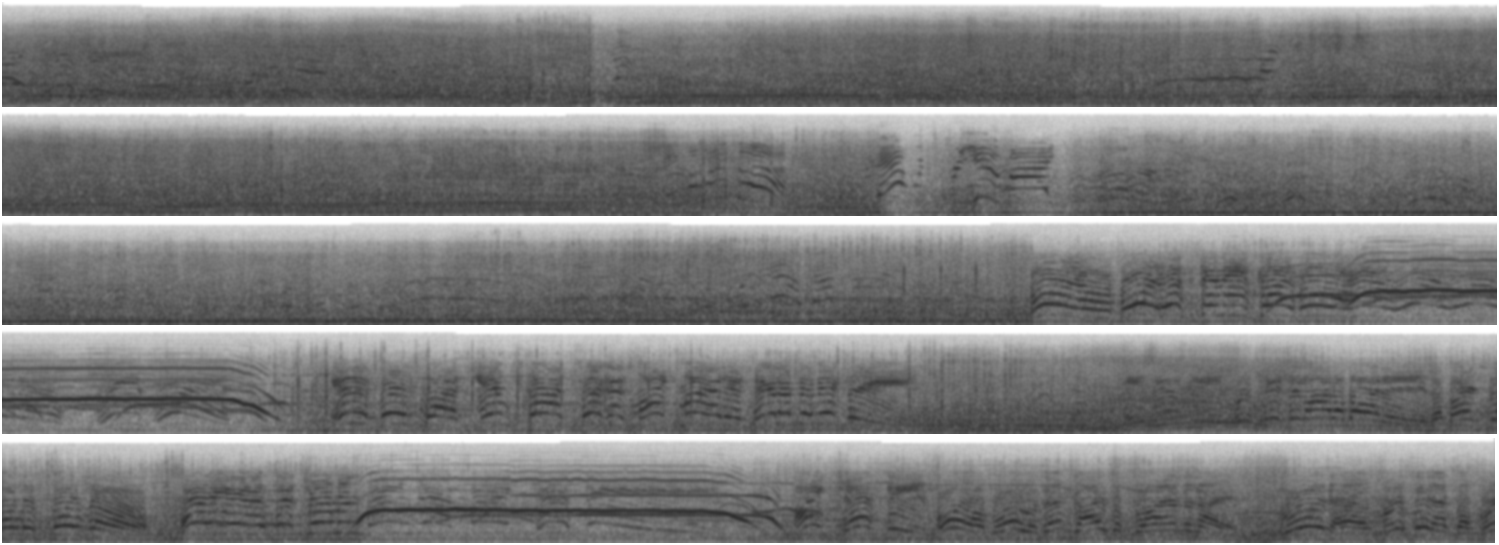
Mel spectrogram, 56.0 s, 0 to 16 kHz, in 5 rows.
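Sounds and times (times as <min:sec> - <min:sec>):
race car engines running: 0:00.0 - 0:56.0.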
